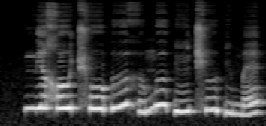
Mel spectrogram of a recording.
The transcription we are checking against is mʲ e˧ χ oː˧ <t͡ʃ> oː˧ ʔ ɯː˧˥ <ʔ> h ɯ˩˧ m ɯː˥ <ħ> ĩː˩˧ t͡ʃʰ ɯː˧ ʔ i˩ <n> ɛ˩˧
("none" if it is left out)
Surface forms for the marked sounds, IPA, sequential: t͡ʃʰ, none, ʔ, m

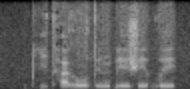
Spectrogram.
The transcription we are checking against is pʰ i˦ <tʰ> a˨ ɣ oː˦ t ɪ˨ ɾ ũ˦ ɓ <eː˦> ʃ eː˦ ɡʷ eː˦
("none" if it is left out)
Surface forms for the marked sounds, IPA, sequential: tʰ, eː˦

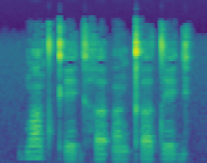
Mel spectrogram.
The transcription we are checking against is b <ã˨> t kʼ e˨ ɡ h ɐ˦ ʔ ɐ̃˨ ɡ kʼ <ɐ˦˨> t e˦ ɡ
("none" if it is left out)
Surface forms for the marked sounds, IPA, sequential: ã˦, ɐ˦

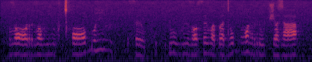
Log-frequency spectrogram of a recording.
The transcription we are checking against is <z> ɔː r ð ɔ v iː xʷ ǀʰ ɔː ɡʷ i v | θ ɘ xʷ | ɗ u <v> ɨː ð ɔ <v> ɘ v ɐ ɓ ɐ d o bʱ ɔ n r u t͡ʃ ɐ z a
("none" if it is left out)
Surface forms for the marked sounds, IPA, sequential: ð, v, θ

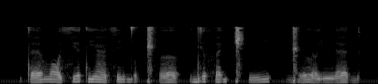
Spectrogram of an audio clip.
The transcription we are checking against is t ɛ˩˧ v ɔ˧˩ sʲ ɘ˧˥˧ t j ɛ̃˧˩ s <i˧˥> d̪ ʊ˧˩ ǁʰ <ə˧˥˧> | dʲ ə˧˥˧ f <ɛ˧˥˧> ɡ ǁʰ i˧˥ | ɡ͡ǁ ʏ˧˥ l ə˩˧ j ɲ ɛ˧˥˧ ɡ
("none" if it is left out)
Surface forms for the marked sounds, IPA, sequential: i˧˥, ə˧˥˧, ɛ˧˥

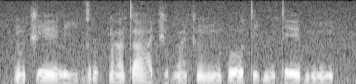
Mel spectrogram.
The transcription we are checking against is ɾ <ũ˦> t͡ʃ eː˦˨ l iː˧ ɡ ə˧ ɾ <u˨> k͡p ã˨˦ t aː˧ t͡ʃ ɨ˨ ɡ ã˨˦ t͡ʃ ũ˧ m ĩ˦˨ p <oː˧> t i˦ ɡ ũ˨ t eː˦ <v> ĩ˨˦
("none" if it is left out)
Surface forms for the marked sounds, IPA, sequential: ũ˦, u˨, oː˦, b

